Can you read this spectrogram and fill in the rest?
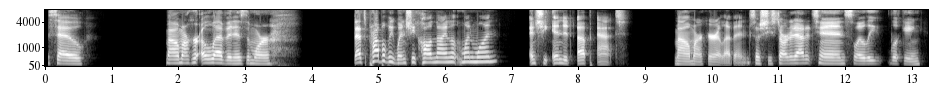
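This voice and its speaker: Low-voiced woman livestreamer. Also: animated, measured pace, long pauses, clean tone. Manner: conversational, earnest, addresses viewers directly. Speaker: host of a true crime livestream. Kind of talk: casual livestream commentary, chatting to viewers.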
